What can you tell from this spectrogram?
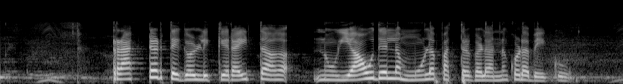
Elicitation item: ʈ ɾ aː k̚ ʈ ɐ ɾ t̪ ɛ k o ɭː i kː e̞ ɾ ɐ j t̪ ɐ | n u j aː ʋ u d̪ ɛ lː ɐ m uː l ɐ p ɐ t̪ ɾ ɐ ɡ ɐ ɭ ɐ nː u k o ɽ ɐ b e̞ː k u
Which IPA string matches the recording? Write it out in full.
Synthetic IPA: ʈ ɾ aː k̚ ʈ ɐ ɾ t̪ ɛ ɡ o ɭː i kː e̞ ɾ ɐ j t̪ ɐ | n u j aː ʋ u d̪ ɛ lː ɐ m uː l ɐ p ɐ t̪ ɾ ɐ ɡ ɐ ɭ ɐ nː u k ɔ ɽ ɐ b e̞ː k u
